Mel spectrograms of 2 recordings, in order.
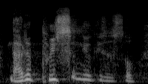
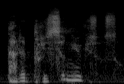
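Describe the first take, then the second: First: Repeated plea with more push; moderately raised appeal for mercy; modelled crying out. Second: Softer first plea for mercy; subdued demonstration of pleading; modelled prayer plea. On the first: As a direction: lift the plea toward a cry. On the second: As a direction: start the cry gently, held back. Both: Shown as a demonstration. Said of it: "하면서 우리는 소리쳐야 됩니다".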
